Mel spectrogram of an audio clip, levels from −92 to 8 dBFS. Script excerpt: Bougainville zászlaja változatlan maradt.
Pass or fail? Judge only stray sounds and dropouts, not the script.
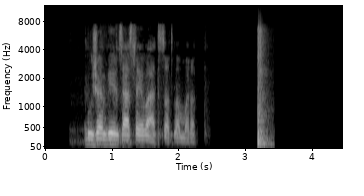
fail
